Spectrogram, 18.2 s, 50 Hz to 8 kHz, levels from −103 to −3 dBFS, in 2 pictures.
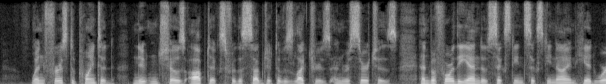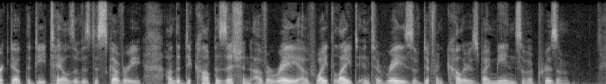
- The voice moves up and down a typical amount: Yes, average, 4.1 semitones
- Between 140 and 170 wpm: Yes, average, 160 wpm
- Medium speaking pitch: No, low, 125 Hz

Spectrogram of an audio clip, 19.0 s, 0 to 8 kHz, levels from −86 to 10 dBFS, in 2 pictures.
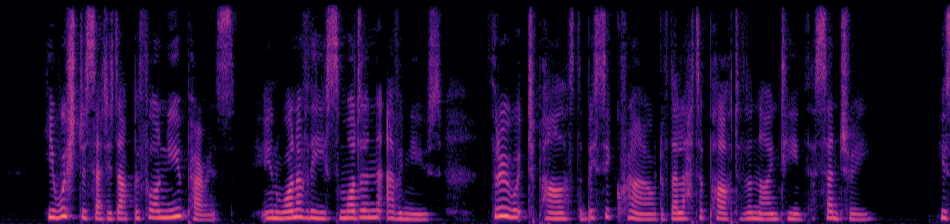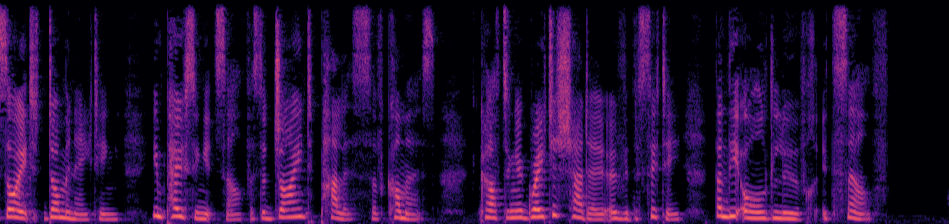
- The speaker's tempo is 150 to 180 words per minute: Yes, average, 165 wpm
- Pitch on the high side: Yes, high, 215 Hz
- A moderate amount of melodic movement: Yes, average, 4.3 semitones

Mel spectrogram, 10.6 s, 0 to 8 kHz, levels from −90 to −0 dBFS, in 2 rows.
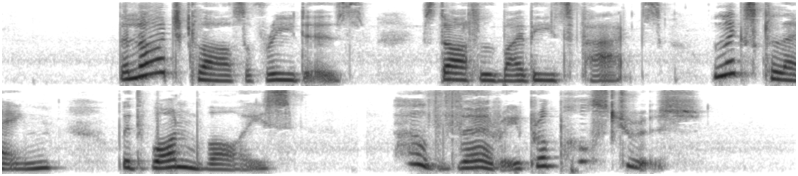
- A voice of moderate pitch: No, high, 225 Hz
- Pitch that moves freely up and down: No, average, 4.7 semitones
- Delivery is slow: Yes, slow, 95 wpm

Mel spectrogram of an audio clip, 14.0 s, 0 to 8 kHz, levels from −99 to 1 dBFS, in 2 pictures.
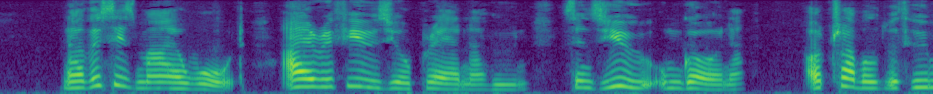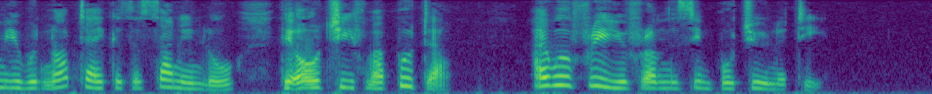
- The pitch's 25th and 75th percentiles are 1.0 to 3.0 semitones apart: No, average, 4.3 semitones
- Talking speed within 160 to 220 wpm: Yes, average, 165 wpm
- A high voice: Yes, high, 200 Hz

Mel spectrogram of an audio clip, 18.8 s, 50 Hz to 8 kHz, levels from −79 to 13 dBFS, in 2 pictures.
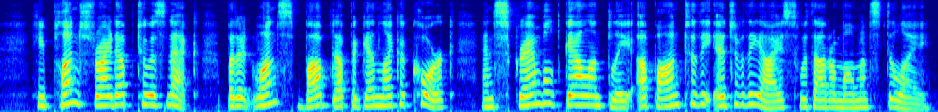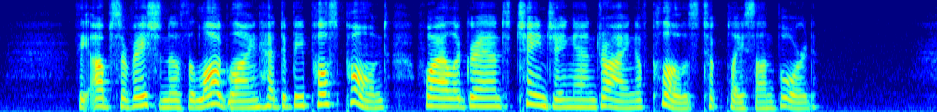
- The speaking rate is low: No, average, 175 wpm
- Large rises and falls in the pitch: No, average, 4.2 semitones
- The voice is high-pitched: Yes, high, 220 Hz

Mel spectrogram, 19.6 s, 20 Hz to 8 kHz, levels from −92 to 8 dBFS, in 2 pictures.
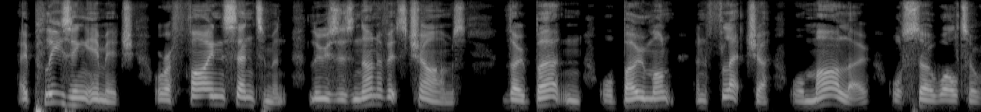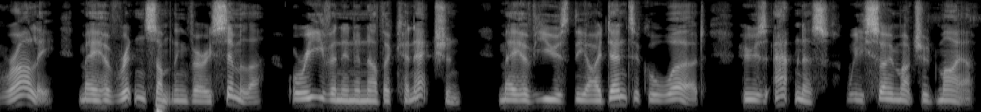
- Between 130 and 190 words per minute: Yes, average, 145 wpm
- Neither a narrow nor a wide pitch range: Yes, average, 3.6 semitones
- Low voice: Yes, low, 130 Hz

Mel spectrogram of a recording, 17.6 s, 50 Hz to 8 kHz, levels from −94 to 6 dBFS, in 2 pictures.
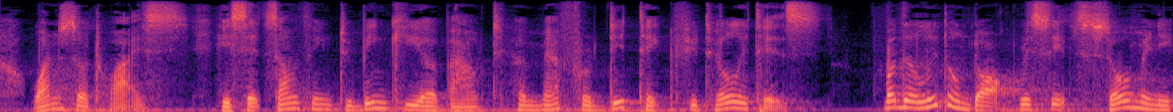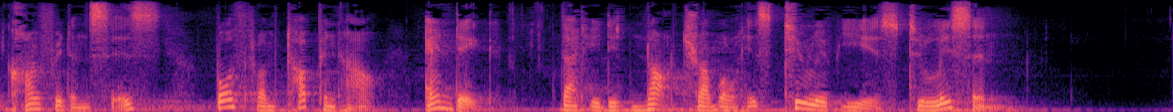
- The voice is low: Yes, low, 115 Hz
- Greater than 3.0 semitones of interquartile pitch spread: Yes, average, 4.3 semitones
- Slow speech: Yes, slow, 115 wpm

